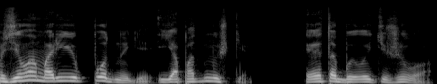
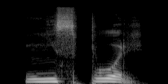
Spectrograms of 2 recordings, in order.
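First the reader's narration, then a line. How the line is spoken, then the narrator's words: Weak hiss. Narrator (Russian): прошипел я, чувствуя, как слабость подкашивает ноги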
